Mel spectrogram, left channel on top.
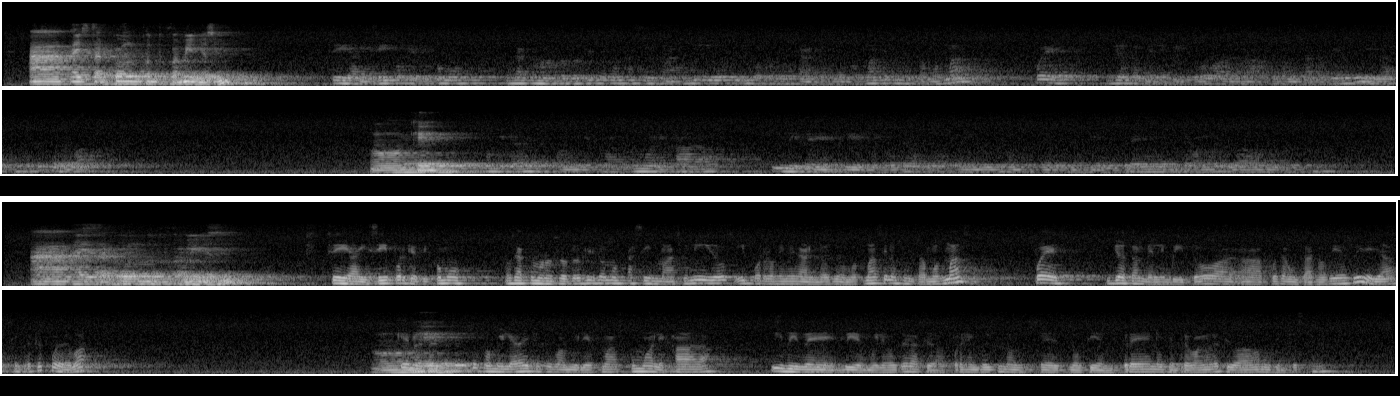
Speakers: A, on the left; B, on the right.
A: a, a estar con, con tu familia, ¿sí?
B: Sí, ahí sí, porque así como, o sea, como nosotros sí somos así más unidos y por lo general nos vemos más y nos juntamos más, pues yo también le invito a, a, pues a juntarnos y eso y ella siempre que puede va.
A: Ok,
B: que no es el caso de su familia, de hecho su familia es más como alejada y vive, vive muy lejos de la ciudad, por ejemplo, entonces no siempre, no siempre van a la ciudad o no siempre están.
